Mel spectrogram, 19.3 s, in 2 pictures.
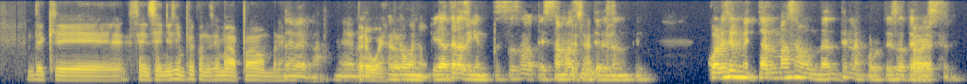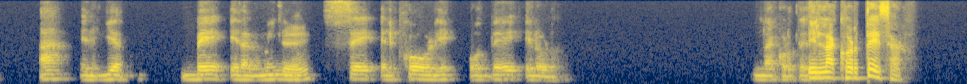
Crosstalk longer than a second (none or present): none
